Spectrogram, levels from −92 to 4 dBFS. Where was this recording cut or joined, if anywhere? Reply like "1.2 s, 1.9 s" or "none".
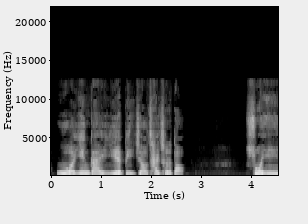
none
